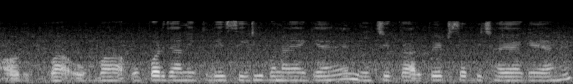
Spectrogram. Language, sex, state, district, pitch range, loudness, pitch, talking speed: Hindi, female, Bihar, Katihar, 180-195 Hz, -19 LUFS, 190 Hz, 175 wpm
